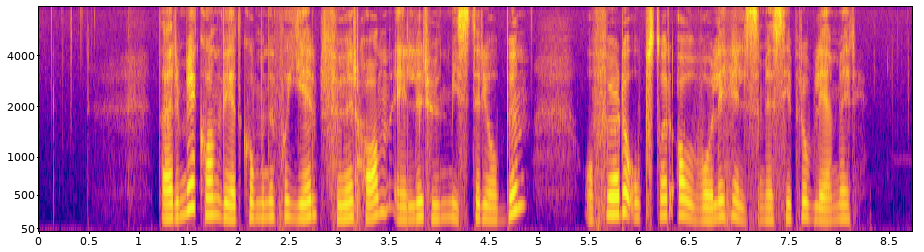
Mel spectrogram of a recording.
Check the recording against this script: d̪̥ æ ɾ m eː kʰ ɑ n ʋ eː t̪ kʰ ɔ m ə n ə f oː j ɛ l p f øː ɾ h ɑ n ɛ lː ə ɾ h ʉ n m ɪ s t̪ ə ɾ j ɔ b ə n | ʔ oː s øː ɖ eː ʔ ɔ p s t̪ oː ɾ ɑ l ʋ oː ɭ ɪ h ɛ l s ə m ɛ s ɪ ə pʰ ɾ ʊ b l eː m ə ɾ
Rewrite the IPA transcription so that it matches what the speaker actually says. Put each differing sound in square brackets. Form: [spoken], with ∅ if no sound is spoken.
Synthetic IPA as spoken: d̪̥ æ ɾ m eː kʰ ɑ n ʋ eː [d̪] kʰ ɔ m ə n ə f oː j ɛ l p f øː ɾ h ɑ n ɛ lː ə ɾ h ʉ n m ɪ s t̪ ə ɾ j ɔ b ə n | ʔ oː [f] øː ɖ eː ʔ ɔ p s t̪ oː ɾ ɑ l ʋ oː ɭ ɪ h ɛ l s ə m ɛ s ɪ ə pʰ ɾ ʊ b l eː m ə ɾ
